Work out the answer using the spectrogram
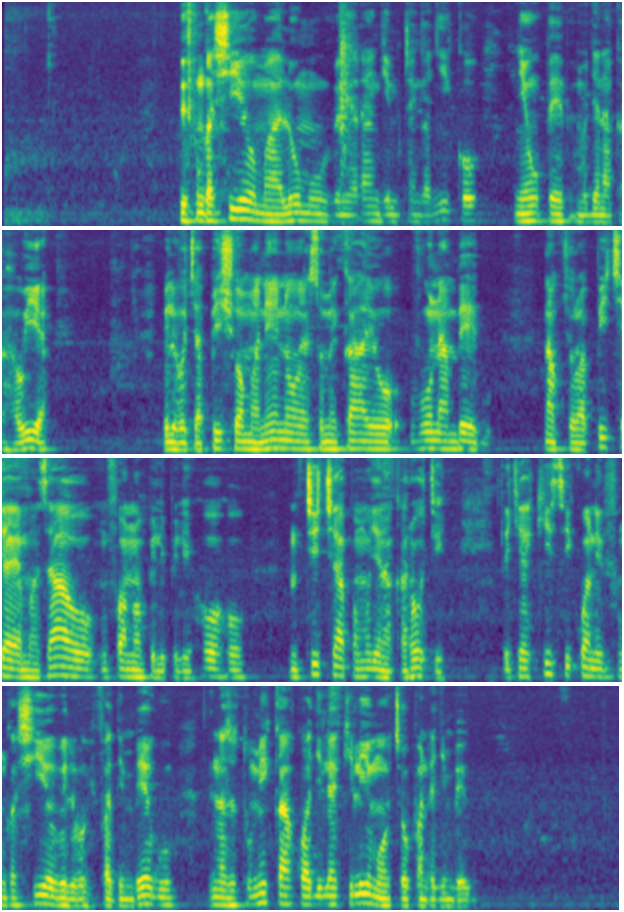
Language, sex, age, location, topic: Swahili, male, 25-35, Dar es Salaam, agriculture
